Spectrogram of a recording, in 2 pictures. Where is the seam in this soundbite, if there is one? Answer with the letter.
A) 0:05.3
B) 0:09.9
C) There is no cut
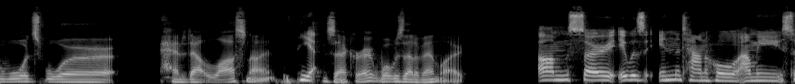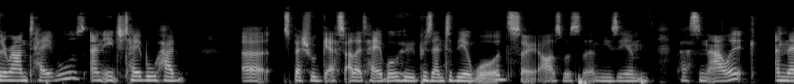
C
